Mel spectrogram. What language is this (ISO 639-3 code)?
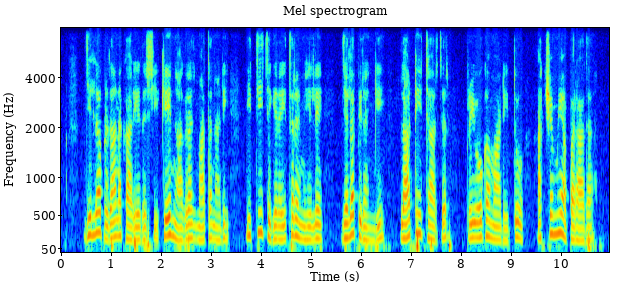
kan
